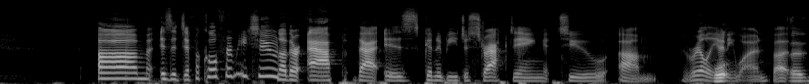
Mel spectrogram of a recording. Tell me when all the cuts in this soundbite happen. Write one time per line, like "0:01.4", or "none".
0:02.8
